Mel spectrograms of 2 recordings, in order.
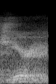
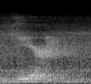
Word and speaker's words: Jiri: So I would have said Jiri when I first saw that, but as I was reading through the documents, apparently it's pronounced Yeri.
